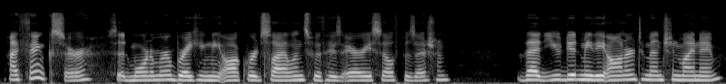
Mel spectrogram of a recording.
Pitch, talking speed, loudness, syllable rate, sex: 205 Hz, 200 wpm, -18 LUFS, 5.5 syllables/s, female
